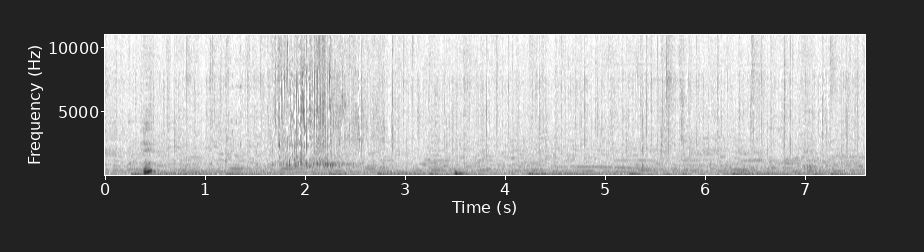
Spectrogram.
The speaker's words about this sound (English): Can I pour you a glass of this, whatever this is?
